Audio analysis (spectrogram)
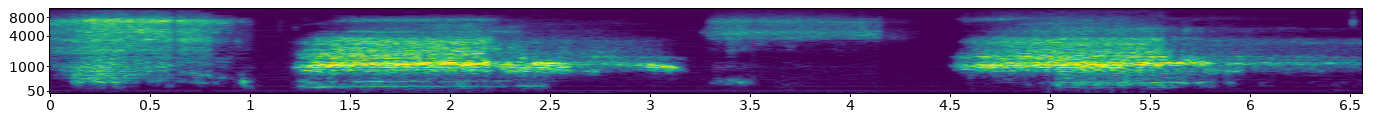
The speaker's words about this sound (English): So it's a yoga science of breath. Breath is consciousness. Actually, in Veda scripture, we say, Om Pranaya Nama. I bow to the breath of the Lord. I am breathing.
